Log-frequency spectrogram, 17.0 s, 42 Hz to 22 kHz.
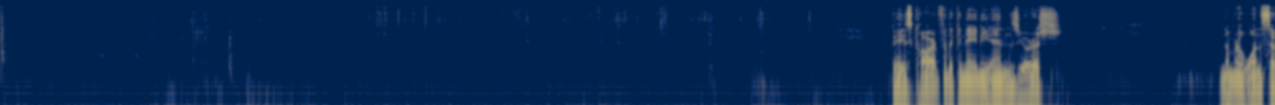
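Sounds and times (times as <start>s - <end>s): foil card pack tearing: 1.9s - 10.9s.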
